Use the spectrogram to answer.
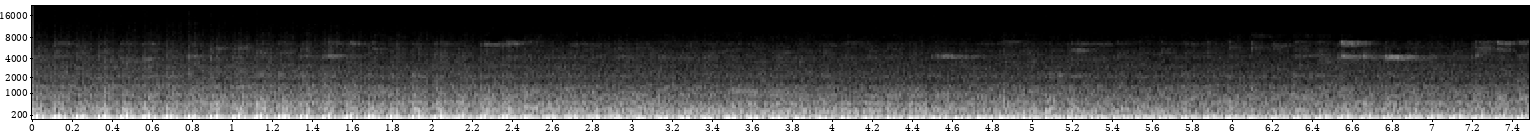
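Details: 1958 John Deere 420W two-cylinder, just jump-started after about a year unused; it stumbled a little while the jumper cables were unhooked. Now a slow, even chuff of about two beats a second with no skips as it warms up. Normal idle.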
